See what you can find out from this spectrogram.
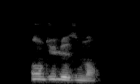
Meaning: sinuously
- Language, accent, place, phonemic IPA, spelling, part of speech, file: French, France, Lyon, /ɔ̃.dy.løz.mɑ̃/, onduleusement, adverb, LL-Q150 (fra)-onduleusement.wav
